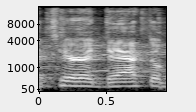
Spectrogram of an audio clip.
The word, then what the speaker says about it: pterodactyl: Why can't you hear a pterodactyl go to the bathroom? Because the P is silent.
